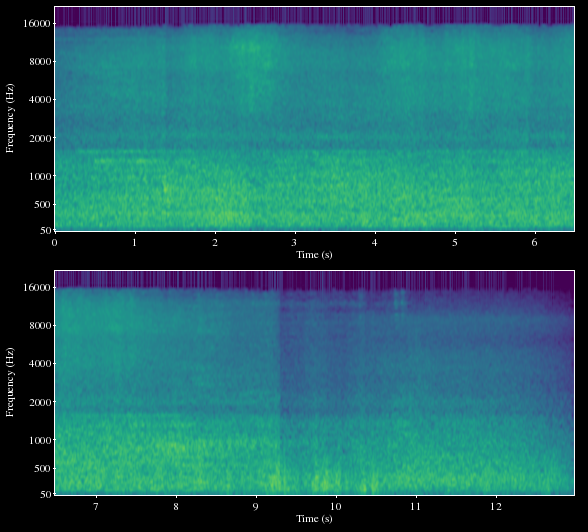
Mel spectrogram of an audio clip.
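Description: Kintetsu limited express electric train passing through a station at speed without stopping: a loud, steady rush of wheels on rail and air. About nine seconds in the rush thins as the tail passes, with a few clacks of wheels over rail joints before it fades.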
